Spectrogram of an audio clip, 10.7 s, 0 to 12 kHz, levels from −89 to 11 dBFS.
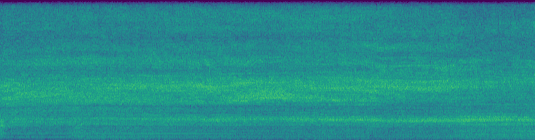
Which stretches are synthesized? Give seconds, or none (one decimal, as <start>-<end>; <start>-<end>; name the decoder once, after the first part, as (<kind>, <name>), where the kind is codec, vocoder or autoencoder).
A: none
